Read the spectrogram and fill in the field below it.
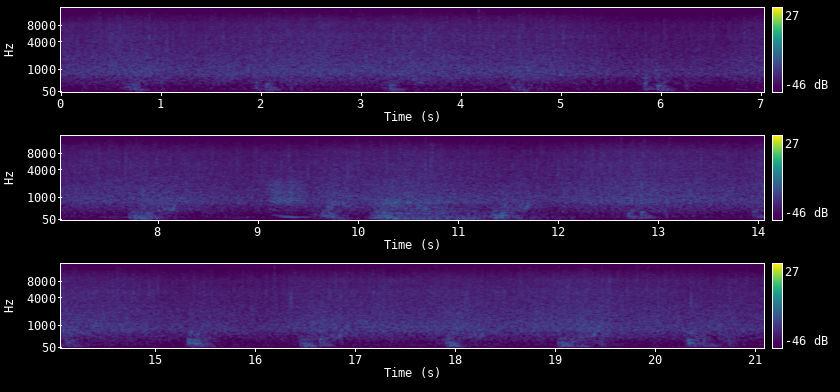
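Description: Oars splash rhythmically in the water.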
